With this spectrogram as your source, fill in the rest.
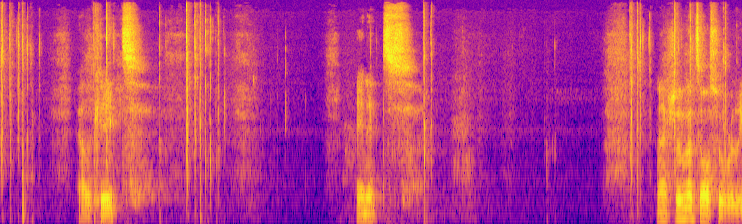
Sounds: Sigh, Speech

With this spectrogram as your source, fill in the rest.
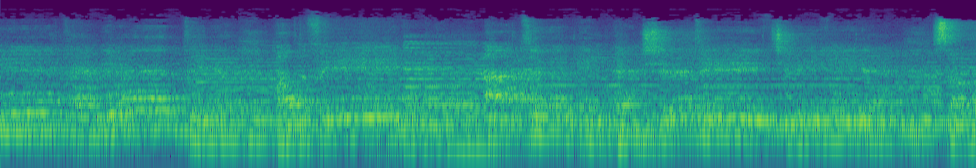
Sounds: Music

